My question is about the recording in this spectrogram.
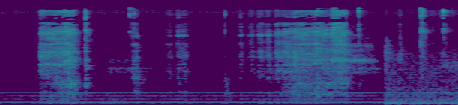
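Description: Marking knife drawn across a pine board along a square, scoring a knife line: several faint scratching strokes, one longer than the rest.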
